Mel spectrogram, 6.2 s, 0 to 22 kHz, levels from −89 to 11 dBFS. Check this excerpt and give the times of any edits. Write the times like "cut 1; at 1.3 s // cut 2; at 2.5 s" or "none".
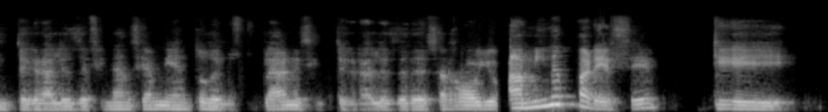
cut 1; at 3.7 s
